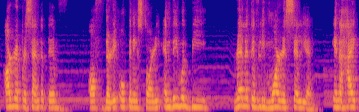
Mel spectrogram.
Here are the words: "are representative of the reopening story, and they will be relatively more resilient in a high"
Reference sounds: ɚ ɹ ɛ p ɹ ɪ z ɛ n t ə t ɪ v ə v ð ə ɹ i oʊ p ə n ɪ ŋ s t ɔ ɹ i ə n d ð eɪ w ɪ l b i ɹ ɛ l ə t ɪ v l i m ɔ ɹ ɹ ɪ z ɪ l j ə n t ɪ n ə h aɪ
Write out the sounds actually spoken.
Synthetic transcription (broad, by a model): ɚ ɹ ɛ p ɹ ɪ s ɛ n t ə t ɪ v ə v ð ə ɹ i oʊ p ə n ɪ ŋ s t ɔ ɹ i ə n d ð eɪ w ɪ l b i ɹ ɛ l ə t ɪ v l i m ɔ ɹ ɹ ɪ s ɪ l j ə n t ɪ n ə h aɪ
